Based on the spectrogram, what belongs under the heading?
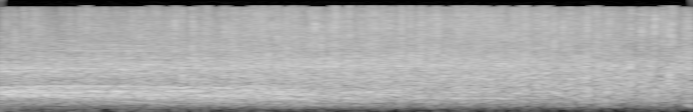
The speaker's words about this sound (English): Listen to that organic cheer, which they did of their own volition and not because I raised my hand and looked at them pleadingly.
